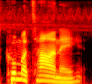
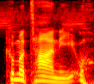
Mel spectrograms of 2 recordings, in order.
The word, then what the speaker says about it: Kumatani: Bzz, bzz, this is Kumatane. What? Kumatani. My bad. Oh, I just butchered that.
